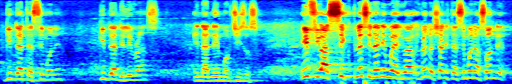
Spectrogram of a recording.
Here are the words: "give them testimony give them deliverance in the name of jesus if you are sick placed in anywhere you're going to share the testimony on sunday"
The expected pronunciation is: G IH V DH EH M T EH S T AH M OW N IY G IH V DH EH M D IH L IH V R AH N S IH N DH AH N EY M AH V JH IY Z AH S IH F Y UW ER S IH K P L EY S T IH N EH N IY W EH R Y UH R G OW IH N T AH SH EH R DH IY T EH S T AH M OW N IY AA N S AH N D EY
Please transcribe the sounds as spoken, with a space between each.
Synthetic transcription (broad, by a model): G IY V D EH M T EH S T AH M OW N IY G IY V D EH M D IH L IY V R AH N S IH N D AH N EY M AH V JH IY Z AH S IH F Y UW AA S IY K P L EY S IH N EH N IY W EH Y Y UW G OW IH N T AH SH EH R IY T EH S T AH M OW N IY AA N S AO N D EY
